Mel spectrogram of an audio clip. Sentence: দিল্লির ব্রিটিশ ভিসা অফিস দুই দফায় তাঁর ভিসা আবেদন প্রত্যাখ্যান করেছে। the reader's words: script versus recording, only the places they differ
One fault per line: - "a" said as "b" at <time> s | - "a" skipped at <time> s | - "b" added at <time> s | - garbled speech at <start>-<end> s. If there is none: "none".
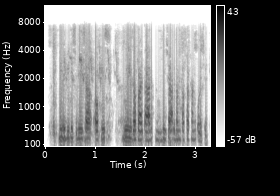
none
